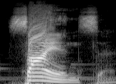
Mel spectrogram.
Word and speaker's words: science: تاني حالة ما بنطقش فيها حرف السي لما بيجي قبله حرف الاس وبعده حرف الآ like scissor scene science fascinating scientific.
